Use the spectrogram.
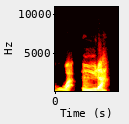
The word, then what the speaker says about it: Guairá: Y acá nosotros decimos Guairá, o sea, le pronunciamos la Y.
